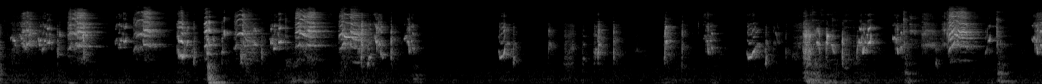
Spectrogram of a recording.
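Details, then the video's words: Conure parakeet squawking in long loud harsh bursts, with a pause in the middle before more rapid screechy calls resume; faint background hiss. "7 hours of relaxing conure parakeet sounds"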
